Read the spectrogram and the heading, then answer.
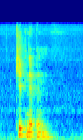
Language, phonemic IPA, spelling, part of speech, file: German, /ˈkɪtˌnɛpm̩/, kidnappen, verb, De-kidnappen.ogg
- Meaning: to abduct, kidnap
